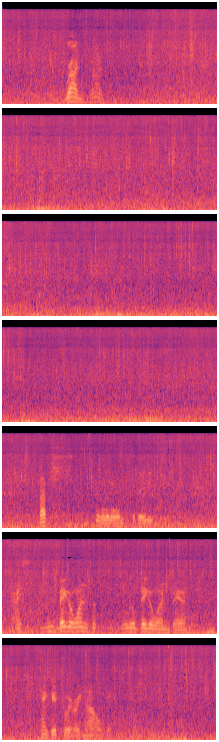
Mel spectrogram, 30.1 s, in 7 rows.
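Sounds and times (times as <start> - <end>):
heavy rain on cars and pavement: 0.0 - 30.0
low thunder rumble: 4.2 - 7.7, 8.5 - 26.8.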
